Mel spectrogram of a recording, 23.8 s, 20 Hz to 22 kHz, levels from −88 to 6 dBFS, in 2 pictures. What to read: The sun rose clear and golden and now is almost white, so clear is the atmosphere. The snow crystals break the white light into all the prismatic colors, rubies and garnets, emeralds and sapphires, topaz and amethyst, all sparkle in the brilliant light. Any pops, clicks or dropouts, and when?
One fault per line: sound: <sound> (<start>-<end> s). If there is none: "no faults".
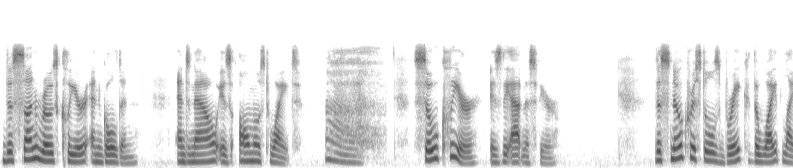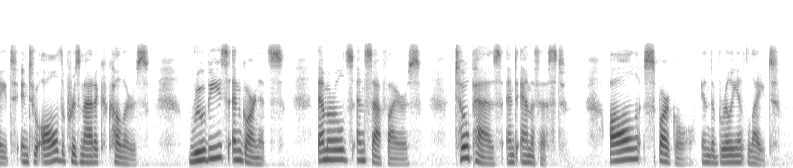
sound: sigh (4.9-5.8 s)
